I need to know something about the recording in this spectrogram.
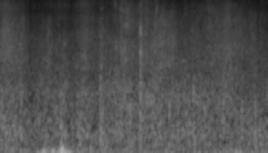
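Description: Footsteps through long grass, with one heavier footfall about half a second in.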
